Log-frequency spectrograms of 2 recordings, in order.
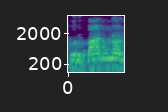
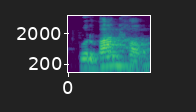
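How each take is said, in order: First: The h sound comes before the n sound. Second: The n sound comes before the h sound. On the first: The speaker calls it wrong. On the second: The speaker calls it right.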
